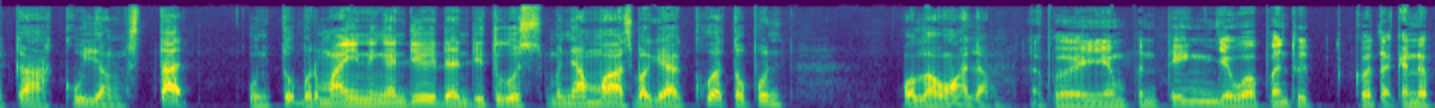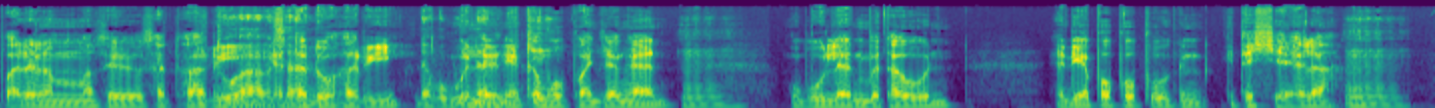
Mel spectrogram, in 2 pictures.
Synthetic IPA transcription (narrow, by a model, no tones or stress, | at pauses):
kaɦakujaŋsə̥t̪at̪̚ | unt̪ʊk̚bərmãɪndəŋandiədandiət̪əɾʊsməɲamasəbaɡajakuat̪awpʊn | walːaɦua̰lama̰pəjaŋpənt̪ɪŋd͡ʒawapant̪ukawt̪aʔkandapat̪̚dalamːasəsat̪uɦaɾiat̪awduəɦaɾidbəndəniakabəpaɲd͡ʒaŋan | ubulanbət̪aʊn | d͡ʒadiapapapunkit̪əʃɛlah̩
